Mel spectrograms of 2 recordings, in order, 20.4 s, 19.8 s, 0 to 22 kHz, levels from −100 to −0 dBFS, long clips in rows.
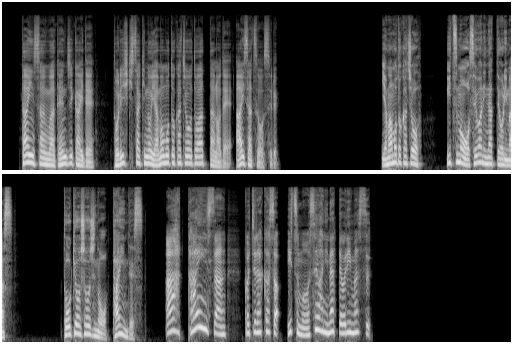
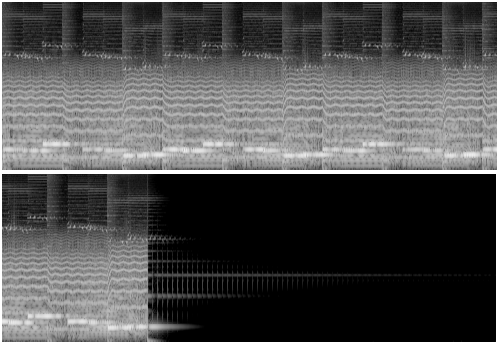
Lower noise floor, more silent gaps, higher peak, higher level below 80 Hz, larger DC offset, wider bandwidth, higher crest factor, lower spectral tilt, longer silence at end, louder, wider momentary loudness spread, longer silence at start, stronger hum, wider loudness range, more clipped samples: about the same, under -90 dBFS vs -89 dBFS; neither; about the same, 0 dBFS vs -2 dBFS; about the same, -54 dBFS vs -52 dBFS; neither; about the same, 16 kHz vs 17 kHz; about the same, 18 dB vs 14 dB; about the same, -5 dB/octave vs -4 dB/octave; second, 2.85 s vs 6.7 s; about the same, -17 LUFS vs -15 LUFS; first, 10 LU vs 6 LU; first, 0.4 s vs 0 s; neither; about the same, 6 LU vs 4 LU; neither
